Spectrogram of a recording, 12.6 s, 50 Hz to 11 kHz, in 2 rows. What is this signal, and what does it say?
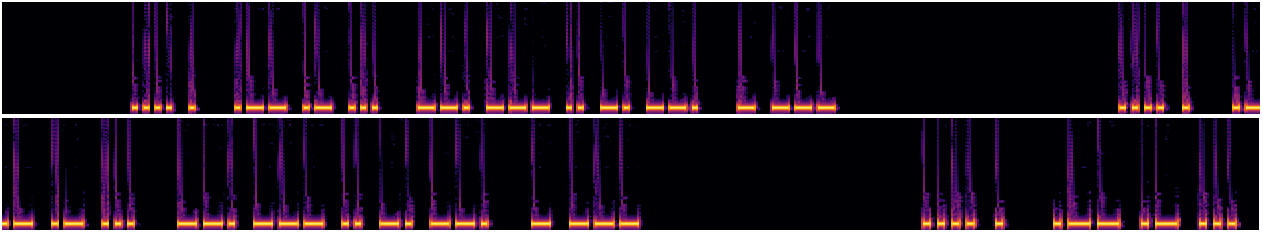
Morse code, heard as a keyed tone, about 34 wpm, 700 Hz. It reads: HE WAS GOING TO HE WAS GOING TO HE WAS
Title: Speed-Racing - Sets of 4 Words 28wpm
